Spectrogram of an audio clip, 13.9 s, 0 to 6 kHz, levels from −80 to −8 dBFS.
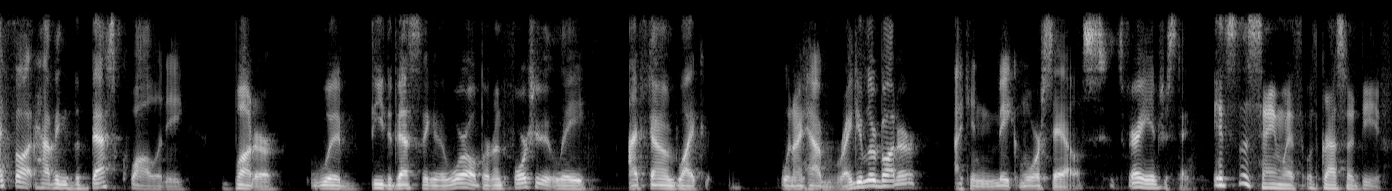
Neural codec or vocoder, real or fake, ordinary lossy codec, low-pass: codec, 16 kHz, 2 kbps, X-Codec, HuBERT features, trained on balanced general audio; fake; AAC, 48 kbps; 5.4 kHz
